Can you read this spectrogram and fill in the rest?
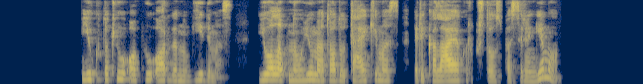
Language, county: Lithuanian, Alytus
